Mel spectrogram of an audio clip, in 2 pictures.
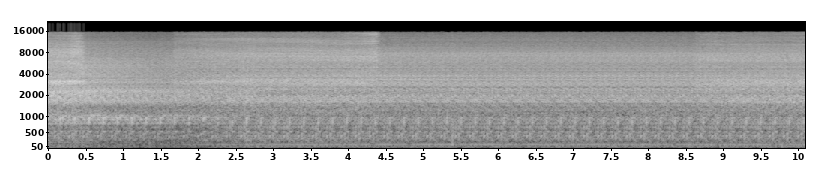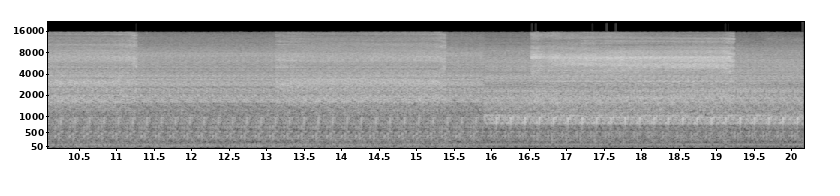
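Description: A drill bit grinds against a sanding belt with a harsh hiss.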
